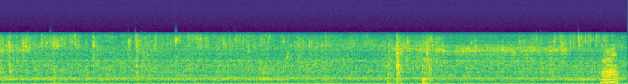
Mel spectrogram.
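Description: Kitchen faucet running steadily, water splashing over a cleaned crab held under the stream in a stainless-steel sink. A couple of short knocks about eight seconds in.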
